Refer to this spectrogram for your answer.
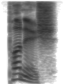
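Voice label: "punish", English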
